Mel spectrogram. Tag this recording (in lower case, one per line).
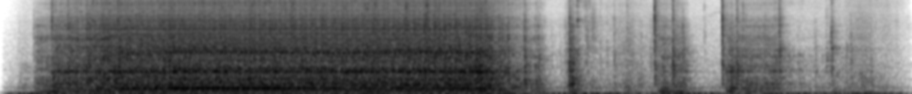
engine
mechanisms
